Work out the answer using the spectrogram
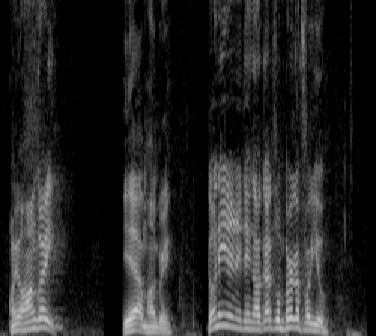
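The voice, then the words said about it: Imitates another person's voice, Mexican-sounding. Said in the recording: “I can't do a good Chris Cruz impersonation ... Why do I sound Mexican?”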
